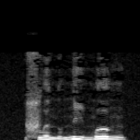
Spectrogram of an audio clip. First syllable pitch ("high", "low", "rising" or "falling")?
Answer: low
